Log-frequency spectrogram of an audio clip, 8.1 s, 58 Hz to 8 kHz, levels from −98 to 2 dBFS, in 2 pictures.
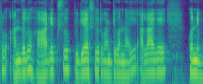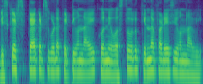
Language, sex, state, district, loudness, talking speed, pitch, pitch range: Telugu, male, Telangana, Hyderabad, -20 LUFS, 120 wpm, 120 Hz, 115-130 Hz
